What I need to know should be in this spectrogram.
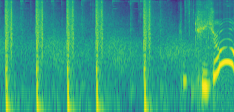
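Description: A rifle fires several sharp shots in quick succession.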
